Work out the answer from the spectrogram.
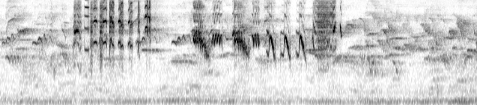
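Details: Oriental magpie-robin song for agitating other magpie-robins: a rapid harsh chatter, then a run of loud, hoarse, downslurred squawky notes about four a second, ending in a bright burst and fading quiet twitters.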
